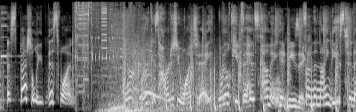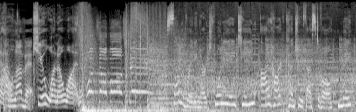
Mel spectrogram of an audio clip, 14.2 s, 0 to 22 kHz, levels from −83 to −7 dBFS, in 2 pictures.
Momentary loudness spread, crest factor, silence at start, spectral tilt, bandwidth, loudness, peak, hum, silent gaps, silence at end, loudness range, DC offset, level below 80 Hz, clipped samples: 3 LU; 14 dB; 0 s; -3.5 dB/octave; over 20 kHz; -16 LUFS; -4 dBFS; none; none; 0 s; 1 LU; under 0.1%; -26 dBFS; under 0.1%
